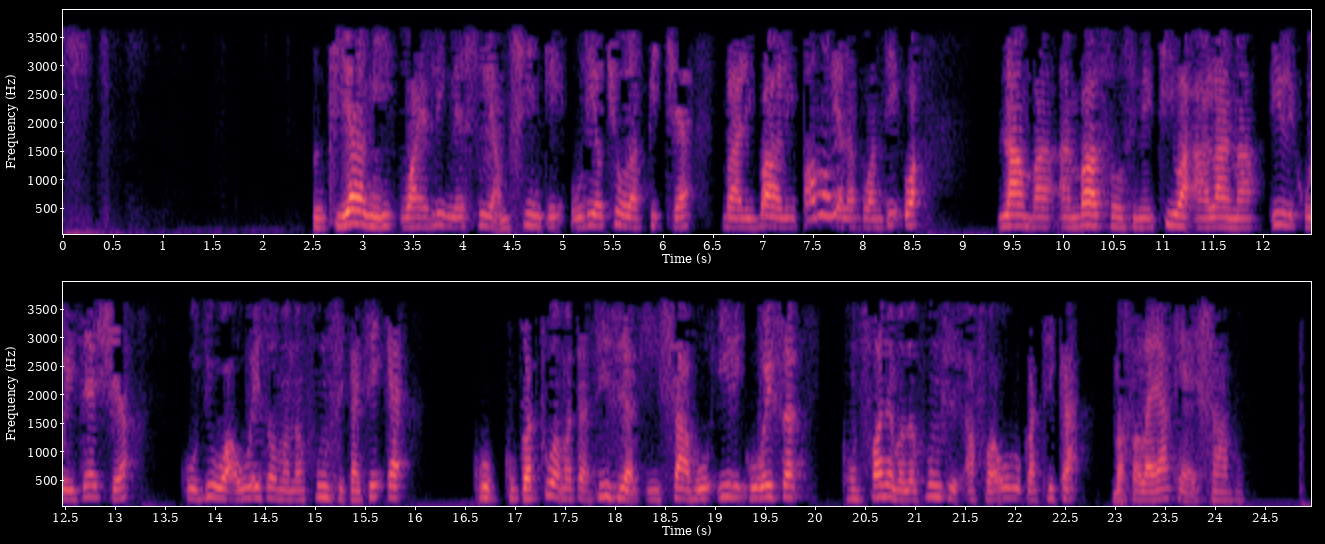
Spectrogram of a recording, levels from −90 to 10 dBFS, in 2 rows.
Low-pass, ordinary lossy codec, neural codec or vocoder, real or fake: 3.6 kHz; MP3, 16 kbps; codec, 16 kHz in and 24 kHz out, 0.4 kbps, LongCat-Audio-Codec, fine tuned four codebook decoder; fake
